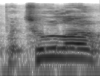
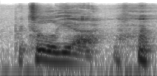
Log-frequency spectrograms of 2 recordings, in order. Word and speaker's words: Petula: Never know how to say her name. Petula or Petulia. You want to say yeah. Petulia. But Petula. Petula.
